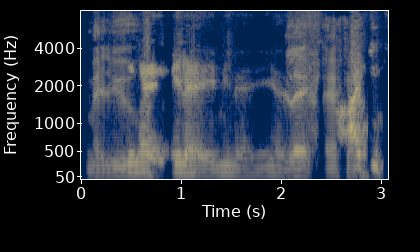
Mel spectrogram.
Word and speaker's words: Milei: You pronounce it Milei? Milei, yes.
